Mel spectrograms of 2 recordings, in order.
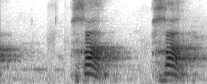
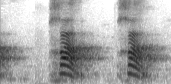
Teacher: Suaranya, tempat keluarnya suara ada di pangkal tenggorokan. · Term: huruf kha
